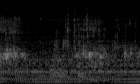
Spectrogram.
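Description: Hot water pouring from a Saeco Magic de Luxe coffee machine, a soft continuous trickle and hiss heard steadily at low level throughout, without talk.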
